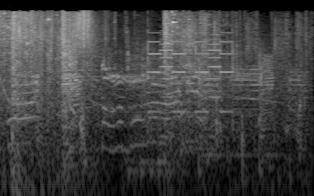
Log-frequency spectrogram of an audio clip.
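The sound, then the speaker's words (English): Gunshots ring out in a combat scene where a tank has troops pinned down: a dense run of sharp, loud cracks and crashes over a rumbling, noisy background. “Are those shots? Yeah.”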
